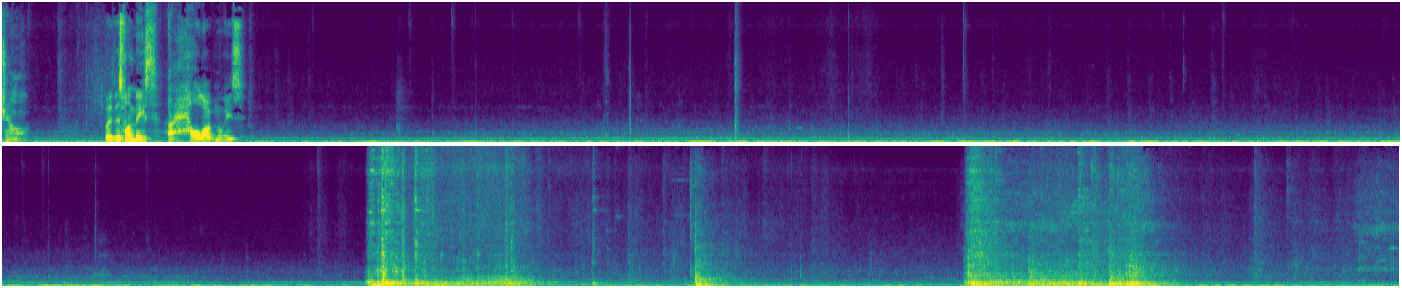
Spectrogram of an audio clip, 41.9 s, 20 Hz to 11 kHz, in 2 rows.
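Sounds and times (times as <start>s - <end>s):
elevator machinery humming: 0.0s - 41.9s
elevator doors sliding: 26.3s - 32.8s, 35.3s - 39.8s.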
